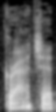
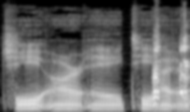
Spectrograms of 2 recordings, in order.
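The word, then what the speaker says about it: Gratiot: how to pronounce anything, Gratchet is spelled G R A T I O T. Gratio, right? Like Detroit. It's not like G Ratchet, right?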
